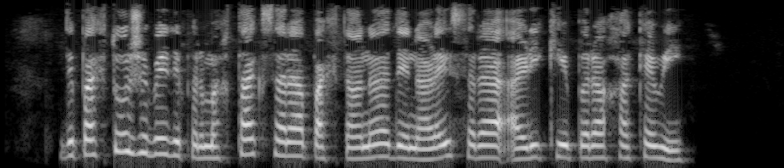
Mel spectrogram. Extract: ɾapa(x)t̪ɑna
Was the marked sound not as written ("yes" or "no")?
no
